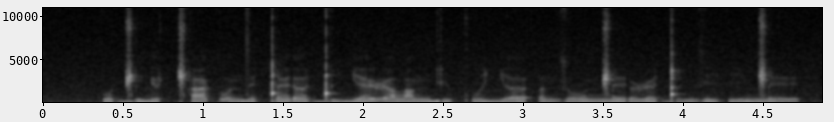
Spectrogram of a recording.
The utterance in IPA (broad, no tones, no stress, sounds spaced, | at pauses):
k o ɡ͡ǁ i lʲ ʌ ǁʰ a k o n d ɛ ǃ ɛ ɾ ɜ ɡ͡ǃ i ʎ ɛ ɭ e lˠ ʌ ŋ ɡ i kʷʼ ɛ ʎ ɜ ʔ ʌ n z o ŋ͡ǁ e ɾ ɵ ɭ ɛ ɡ͡ǃ ɵ n z i ʔ i ŋ͡ǁ e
